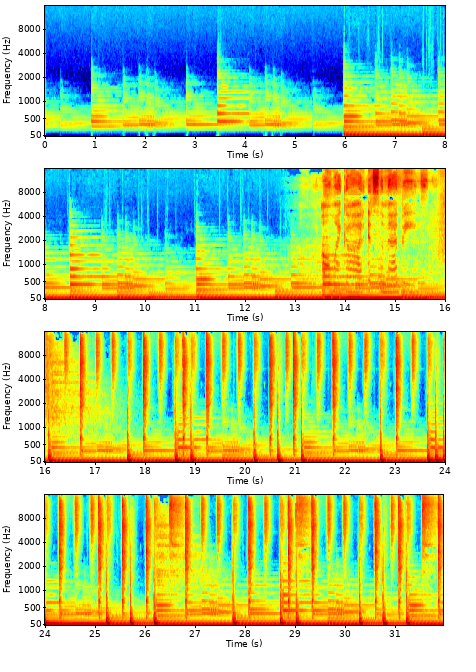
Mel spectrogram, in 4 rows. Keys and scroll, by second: 17.1 F3, 23.0 Caps_Lock, 23.3-25.0 typing.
